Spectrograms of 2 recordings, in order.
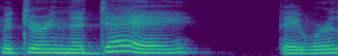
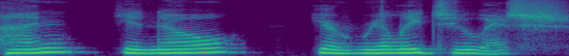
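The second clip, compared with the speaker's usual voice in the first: whispered voice. Retelling what mom whispered while they were a little drunk: retelling mom's whisper. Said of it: "she whispers".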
